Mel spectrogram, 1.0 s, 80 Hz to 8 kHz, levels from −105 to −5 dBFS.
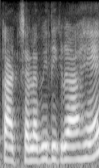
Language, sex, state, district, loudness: Hindi, female, Bihar, Jamui, -14 LUFS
